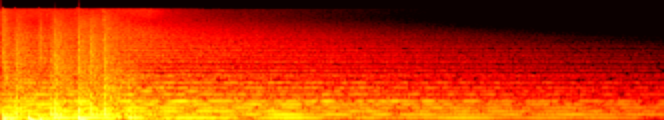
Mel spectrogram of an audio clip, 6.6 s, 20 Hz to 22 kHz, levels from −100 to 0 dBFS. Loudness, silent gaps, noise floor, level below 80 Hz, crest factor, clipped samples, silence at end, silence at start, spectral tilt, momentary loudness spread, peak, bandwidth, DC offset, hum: -20 LUFS; none; -40 dBFS; -28 dBFS; 20 dB; under 0.1%; 0 s; 0 s; -5.5 dB/octave; 23 LU; 0 dBFS; 16 kHz; under 0.1%; none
